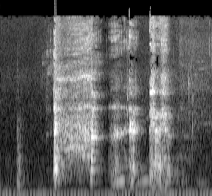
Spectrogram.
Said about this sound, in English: My coughing has not been bad for the last day or two, and I thought I was going to do fine, but all this talking has really made it worse.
